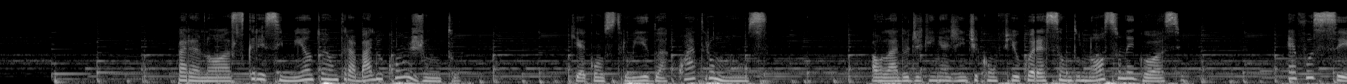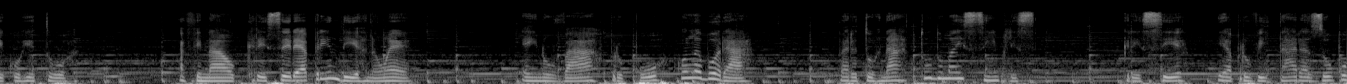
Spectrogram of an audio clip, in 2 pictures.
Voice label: Institucional; Liberty Seguros

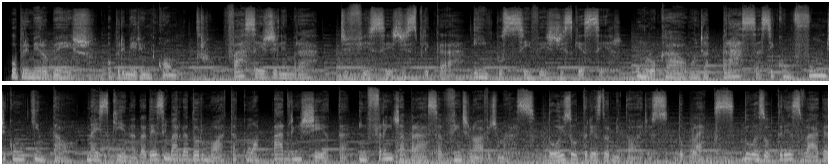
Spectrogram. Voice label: Suave; Construtora

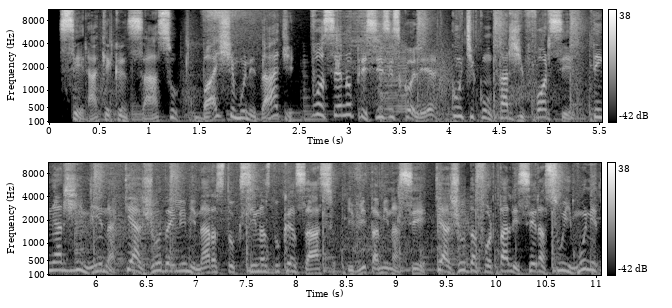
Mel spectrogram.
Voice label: Comercial

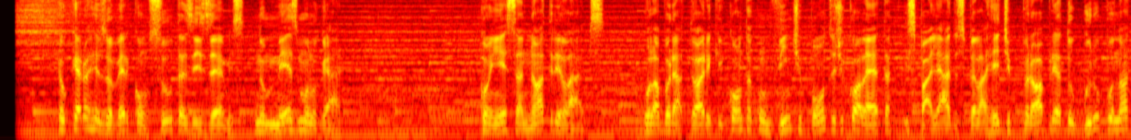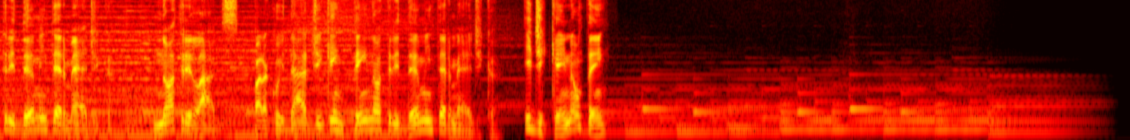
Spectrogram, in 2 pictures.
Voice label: JOVEM SERIA; GNDI; NOTRELABS

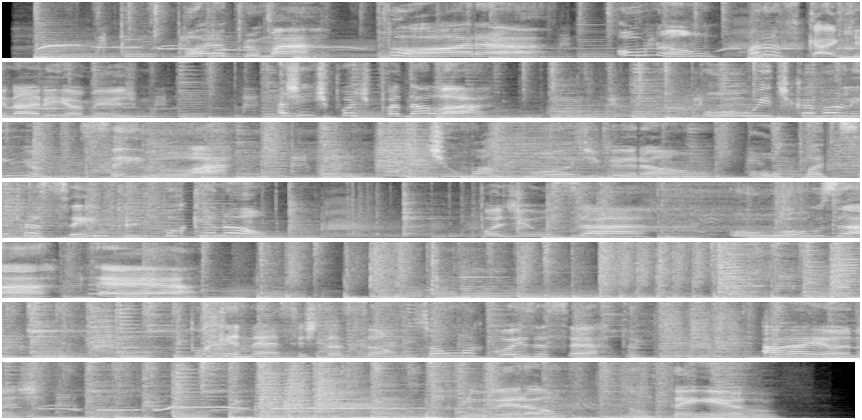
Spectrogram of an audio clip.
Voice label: Verao Sotaque Carioca; Havaianas

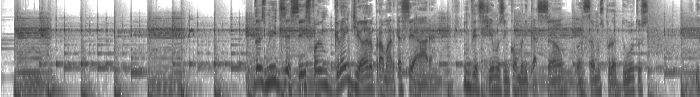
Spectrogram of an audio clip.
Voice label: Institucional Convenção; Seara

